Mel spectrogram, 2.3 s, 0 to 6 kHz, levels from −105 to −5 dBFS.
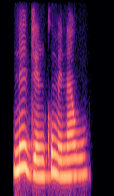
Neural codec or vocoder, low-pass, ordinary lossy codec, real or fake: none; 5.4 kHz; Opus, 24 kbps; real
